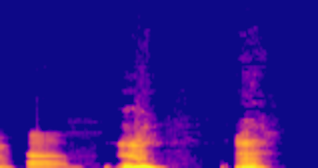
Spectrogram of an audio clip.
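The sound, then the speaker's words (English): A person clears their throat into a microphone: three rough, voiced bursts, each about half a second, with short pauses between. The middle one is the loudest and harshest, and no words are spoken. “Clearing your throat on a microphone for a podcast is always great.”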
